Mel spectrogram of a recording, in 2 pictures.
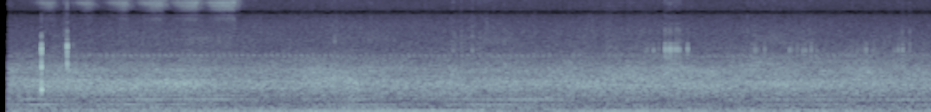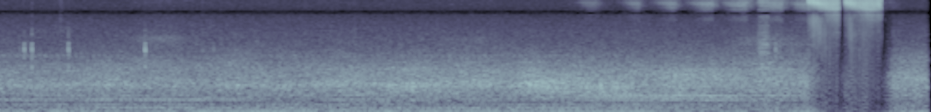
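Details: Male broad-winged bush katydid in the Oldman River valley, Lethbridge, Alberta, giving an atypical call, apparently answering another male's advertisement song and timing his song for a female's reply. A short run of high, dry ticks opens; a loud burst of clicks comes near the end, over steady low hum and background noise.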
